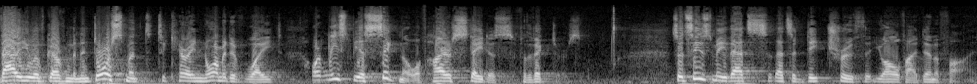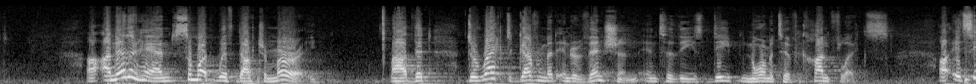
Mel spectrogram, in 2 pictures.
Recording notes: The Federalist Society presented this Showcase Panel at the 2006 Annual National Lawyers Convention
